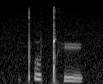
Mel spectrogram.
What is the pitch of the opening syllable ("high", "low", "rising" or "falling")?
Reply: high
